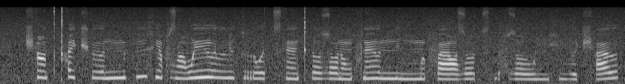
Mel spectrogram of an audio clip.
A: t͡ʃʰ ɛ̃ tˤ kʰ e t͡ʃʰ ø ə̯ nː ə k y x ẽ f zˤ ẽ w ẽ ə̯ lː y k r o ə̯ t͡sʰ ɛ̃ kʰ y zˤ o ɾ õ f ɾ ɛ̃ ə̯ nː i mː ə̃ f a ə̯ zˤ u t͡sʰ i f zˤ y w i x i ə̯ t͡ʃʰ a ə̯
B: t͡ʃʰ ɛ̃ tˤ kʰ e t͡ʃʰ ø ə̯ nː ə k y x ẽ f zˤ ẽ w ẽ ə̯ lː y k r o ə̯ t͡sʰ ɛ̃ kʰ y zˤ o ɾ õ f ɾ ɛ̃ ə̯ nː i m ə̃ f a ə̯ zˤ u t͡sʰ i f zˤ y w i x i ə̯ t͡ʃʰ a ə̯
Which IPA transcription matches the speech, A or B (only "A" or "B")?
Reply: A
